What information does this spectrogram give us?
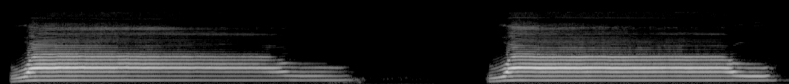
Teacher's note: ওয়াও অক্ষরটা, এই যে দুই ঠোঁট, দুই ঠোঁট গোল করিয়া তিন আলিফটা নিয়ে উচ্চারণ করতে হয়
